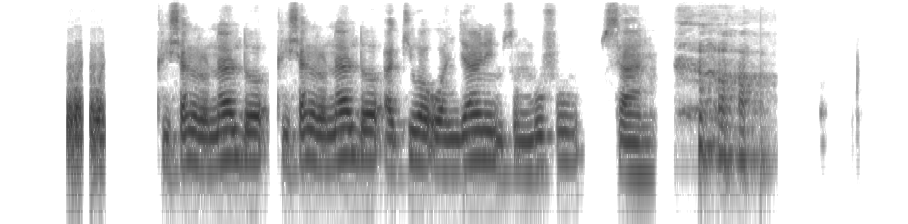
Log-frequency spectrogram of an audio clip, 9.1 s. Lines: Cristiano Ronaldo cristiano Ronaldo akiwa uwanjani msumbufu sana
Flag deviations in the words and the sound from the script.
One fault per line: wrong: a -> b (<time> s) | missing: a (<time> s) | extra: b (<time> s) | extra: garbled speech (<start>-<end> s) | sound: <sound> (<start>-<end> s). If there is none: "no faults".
sound: laugh (0.7-1.1 s)
sound: laugh (6.7-7.8 s)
